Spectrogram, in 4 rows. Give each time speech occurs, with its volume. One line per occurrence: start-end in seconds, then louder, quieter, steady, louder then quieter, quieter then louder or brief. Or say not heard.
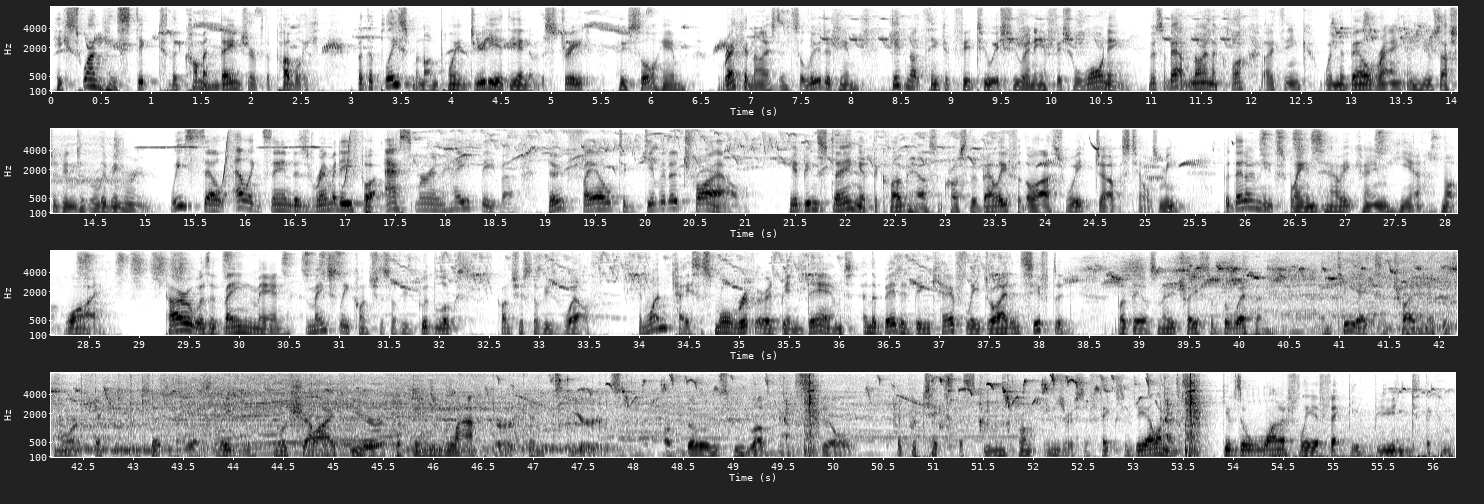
0.0-56.1 steady.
